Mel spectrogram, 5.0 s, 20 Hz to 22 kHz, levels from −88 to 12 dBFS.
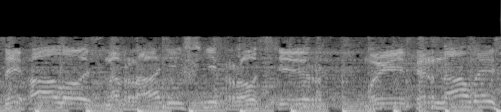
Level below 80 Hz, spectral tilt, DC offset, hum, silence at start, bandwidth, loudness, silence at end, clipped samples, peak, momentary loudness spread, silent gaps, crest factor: -22 dBFS; -8.5 dB/octave; under 0.1%; none; 0 s; 5.8 kHz; -15 LUFS; 0 s; under 0.1%; -2 dBFS; 3 LU; none; 12 dB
